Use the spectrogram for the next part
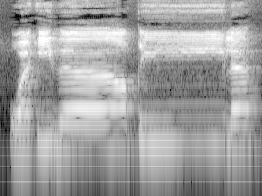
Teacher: الف مدہ کو 2 سیکنڈ تک کھینچ کر پڑھا جاتا ہے۔ قاف مستعلیہ میں سے ہے، موٹا پڑھیں گے منہ اور آواز کو کھول کر۔ یا ساکن سے پہلے زیر یا مدہ، اس کو بھی 2 سیکنڈ تک لمبا کر کے پڑھیں گے۔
